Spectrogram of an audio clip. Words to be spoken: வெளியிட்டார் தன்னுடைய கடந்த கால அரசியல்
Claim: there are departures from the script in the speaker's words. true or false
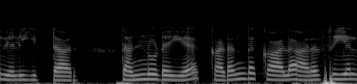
false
